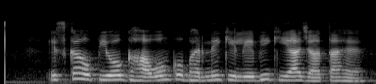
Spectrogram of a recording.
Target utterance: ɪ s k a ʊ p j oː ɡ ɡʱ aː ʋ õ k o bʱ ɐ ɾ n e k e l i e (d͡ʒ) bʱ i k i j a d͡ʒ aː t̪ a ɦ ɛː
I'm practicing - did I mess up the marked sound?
yes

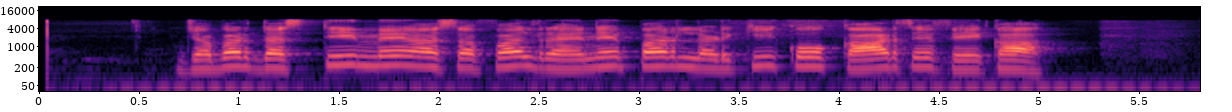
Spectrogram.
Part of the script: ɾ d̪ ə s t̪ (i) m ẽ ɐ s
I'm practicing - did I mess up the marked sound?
no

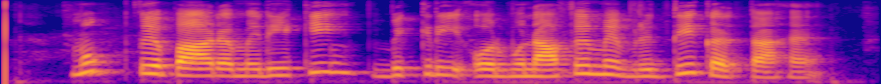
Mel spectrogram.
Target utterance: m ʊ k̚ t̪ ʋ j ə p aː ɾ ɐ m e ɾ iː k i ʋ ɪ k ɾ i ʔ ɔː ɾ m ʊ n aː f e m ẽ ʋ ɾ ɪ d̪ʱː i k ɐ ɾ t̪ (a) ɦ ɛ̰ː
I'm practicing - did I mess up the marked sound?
no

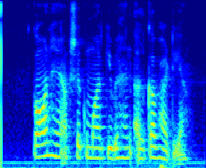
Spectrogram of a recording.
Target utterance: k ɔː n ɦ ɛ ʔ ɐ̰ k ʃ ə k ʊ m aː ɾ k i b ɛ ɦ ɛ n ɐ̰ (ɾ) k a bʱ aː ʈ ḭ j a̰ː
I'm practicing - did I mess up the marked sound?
yes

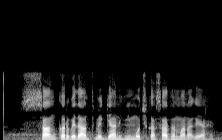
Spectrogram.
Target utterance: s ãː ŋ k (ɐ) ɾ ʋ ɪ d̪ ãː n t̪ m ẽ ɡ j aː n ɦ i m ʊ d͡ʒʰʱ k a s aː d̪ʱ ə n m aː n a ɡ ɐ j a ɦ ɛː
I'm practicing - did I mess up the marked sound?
yes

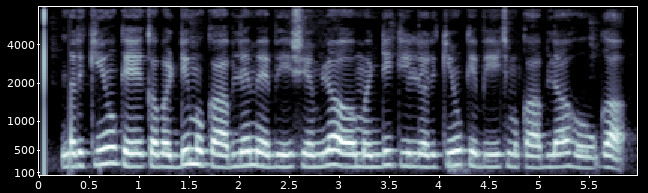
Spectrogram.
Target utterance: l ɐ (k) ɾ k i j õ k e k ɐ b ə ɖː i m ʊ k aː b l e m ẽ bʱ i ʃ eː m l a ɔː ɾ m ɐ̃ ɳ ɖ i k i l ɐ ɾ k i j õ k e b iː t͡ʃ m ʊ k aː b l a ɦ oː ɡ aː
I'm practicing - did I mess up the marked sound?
yes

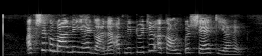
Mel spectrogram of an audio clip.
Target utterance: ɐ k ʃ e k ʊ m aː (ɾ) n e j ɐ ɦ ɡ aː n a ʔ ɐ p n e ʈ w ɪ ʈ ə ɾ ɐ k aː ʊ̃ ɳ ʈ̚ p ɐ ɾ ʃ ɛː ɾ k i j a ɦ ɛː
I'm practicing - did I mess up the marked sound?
no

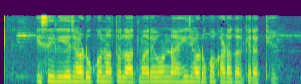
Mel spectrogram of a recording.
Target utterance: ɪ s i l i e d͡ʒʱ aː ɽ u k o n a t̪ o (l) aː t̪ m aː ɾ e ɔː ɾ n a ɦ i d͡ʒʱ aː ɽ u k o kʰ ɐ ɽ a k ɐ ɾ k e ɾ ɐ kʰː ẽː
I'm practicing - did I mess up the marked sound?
no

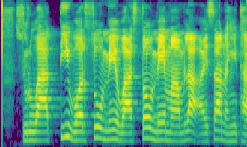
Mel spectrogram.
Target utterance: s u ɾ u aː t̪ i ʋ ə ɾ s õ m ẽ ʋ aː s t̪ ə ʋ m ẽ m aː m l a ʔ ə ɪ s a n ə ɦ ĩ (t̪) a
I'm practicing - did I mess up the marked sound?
yes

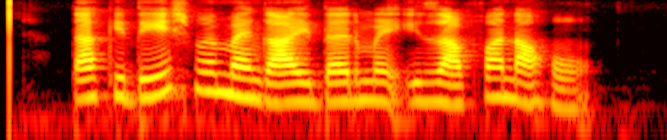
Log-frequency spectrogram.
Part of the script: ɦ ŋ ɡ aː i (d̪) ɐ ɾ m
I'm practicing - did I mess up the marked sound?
no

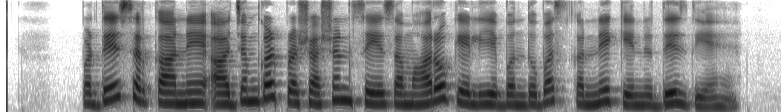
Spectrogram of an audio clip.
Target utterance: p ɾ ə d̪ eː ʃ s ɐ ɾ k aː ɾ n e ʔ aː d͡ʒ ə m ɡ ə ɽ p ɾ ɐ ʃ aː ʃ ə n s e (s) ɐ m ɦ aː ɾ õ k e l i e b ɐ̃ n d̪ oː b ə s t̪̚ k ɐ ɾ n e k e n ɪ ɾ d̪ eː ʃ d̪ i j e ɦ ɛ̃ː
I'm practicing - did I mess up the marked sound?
no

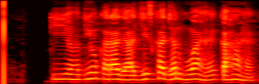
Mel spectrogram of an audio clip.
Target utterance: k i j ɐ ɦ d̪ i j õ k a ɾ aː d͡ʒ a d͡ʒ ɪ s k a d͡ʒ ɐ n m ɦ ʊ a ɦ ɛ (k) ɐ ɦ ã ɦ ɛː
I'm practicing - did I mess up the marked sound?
no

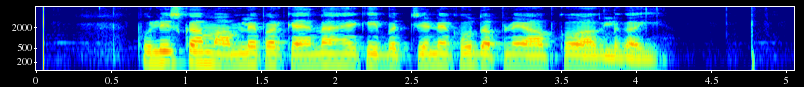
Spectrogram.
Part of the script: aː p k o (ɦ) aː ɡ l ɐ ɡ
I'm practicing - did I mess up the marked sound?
yes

